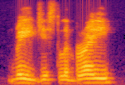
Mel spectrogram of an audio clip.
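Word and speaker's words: Régis Le Bris: pronunciation update every week I pronounced it differently I think on the lady uh presenter pronounced it Regis labre so that's how I'm going to be pronouncing it from now on they've lost just put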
